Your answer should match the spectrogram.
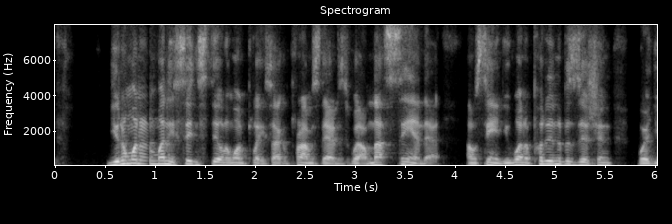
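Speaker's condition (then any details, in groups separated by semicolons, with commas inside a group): No condition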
